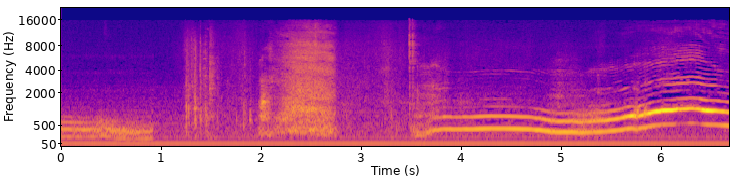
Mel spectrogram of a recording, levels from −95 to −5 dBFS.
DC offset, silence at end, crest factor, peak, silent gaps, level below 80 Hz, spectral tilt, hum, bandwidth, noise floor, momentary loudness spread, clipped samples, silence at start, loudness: under 0.1%; 0 s; 18 dB; -2 dBFS; none; -40 dBFS; -4 dB/octave; none; 15.5 kHz; -38 dBFS; 25 LU; under 0.1%; 0 s; -18 LUFS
